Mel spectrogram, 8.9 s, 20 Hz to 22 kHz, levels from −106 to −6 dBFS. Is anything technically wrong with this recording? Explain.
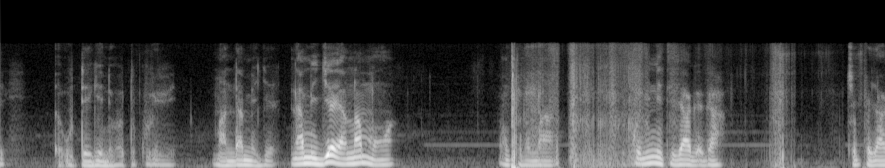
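No, nothing technically wrong can be heard here.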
